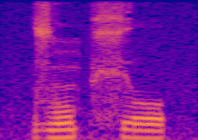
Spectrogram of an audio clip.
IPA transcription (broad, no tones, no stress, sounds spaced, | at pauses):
z õ p xʲ o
